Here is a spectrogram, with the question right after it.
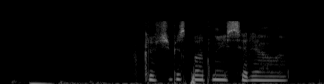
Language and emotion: Russian, neutral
